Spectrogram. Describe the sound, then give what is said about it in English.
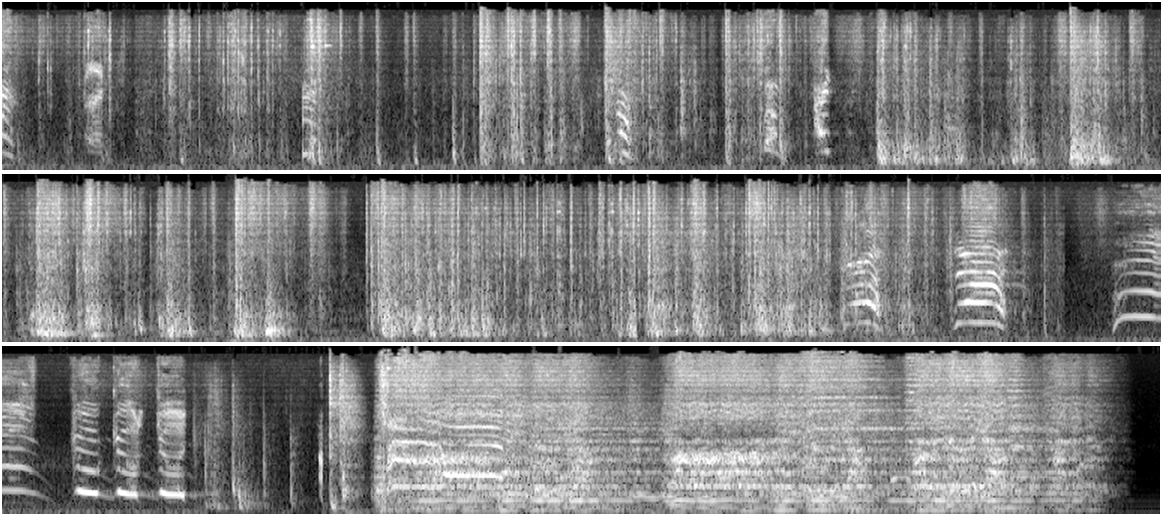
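Lawn decorations being kicked and smashed, a reindeer, a little sled and a snowman: many irregular cracks, crunches and wooden thuds in bursts, with people talking over the destruction and a fuller, denser stretch of sound toward the end. “he's kicking the reindeer and the little sled and the snowman, just totally destroying it.”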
